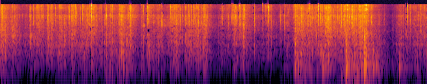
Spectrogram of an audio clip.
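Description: Clear plastic wrapping crinkling as it is handled around the yellow batteries and charger of a cordless drill kit. The crackling is loudest a little after three seconds in.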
